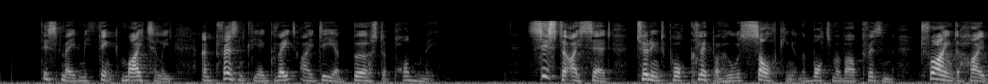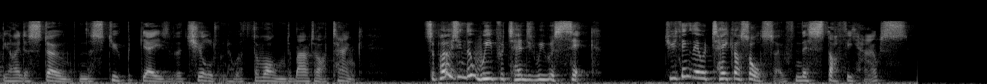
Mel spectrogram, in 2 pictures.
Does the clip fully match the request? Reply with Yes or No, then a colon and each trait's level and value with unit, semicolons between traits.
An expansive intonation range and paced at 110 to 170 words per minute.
No: wide, 7.1 semitones; average, 200 wpm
